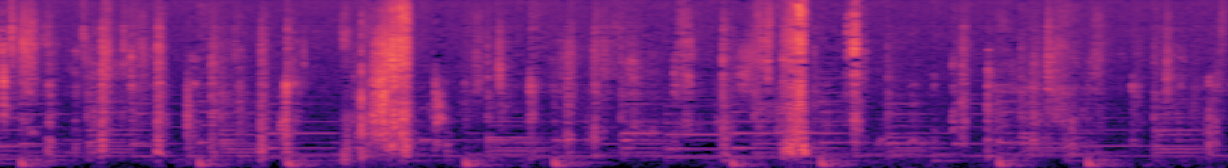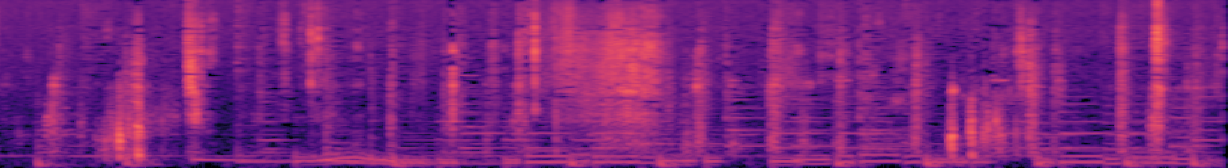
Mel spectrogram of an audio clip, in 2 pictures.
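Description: Background music with a simple melody, a lower bass line joining about ten seconds in, over close-up eating sounds: bites and chewing of a hamburger with a handful of sharp crunchy clicks.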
